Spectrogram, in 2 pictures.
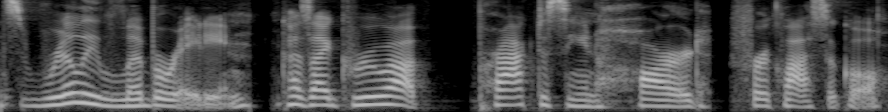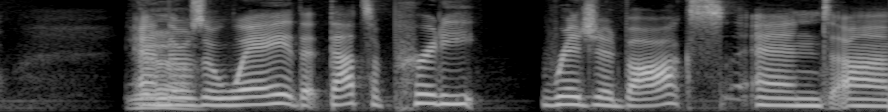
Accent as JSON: {"language": "English", "town": "Midland", "region": "Michigan", "country": "United States", "tie": "born or raised there", "lives_now": "California, United States", "said": "It was intense a bit. It's a small town."}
